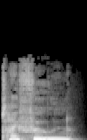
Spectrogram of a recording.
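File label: "typhoon", British English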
